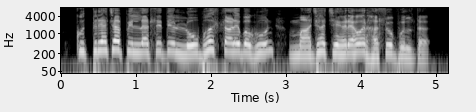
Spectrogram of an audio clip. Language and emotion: Marathi, happy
